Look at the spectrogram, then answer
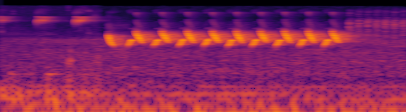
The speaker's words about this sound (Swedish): Och sen både för sydnäktergal och, och vår näktergal då, så är det en kraftig och påtaglig sång och den har onekligen röstresurser den lämnar ingen oberörd.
